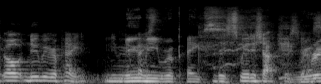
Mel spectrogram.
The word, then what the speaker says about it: Noomi Rapace: Rumi Pace? Is that how you say it? Noomi Rapace.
